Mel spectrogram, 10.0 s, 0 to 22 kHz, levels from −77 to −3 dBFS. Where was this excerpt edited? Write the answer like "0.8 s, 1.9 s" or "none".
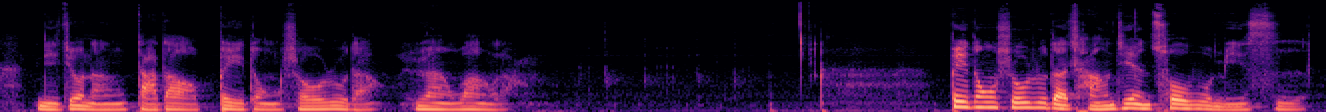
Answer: none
